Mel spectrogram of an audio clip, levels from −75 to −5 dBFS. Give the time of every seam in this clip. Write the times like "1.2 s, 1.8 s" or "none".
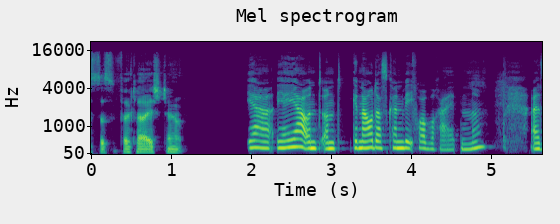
4.0 s

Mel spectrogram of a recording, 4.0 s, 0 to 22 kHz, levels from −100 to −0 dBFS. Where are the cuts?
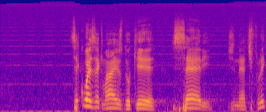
1.2 s, 1.5 s

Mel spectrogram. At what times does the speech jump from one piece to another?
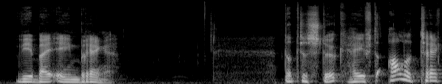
3.0 s

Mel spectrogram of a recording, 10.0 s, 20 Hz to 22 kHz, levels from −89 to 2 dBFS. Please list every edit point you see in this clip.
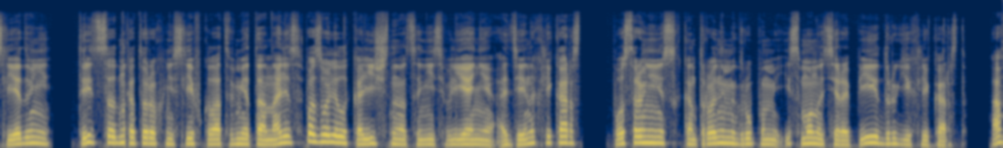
1.2 s, 3.0 s

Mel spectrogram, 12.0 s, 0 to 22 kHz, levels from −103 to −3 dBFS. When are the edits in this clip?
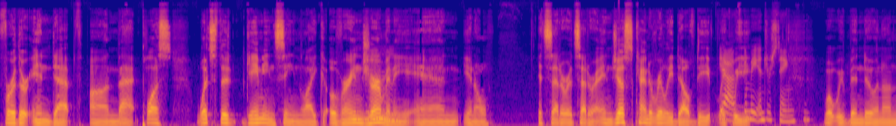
none

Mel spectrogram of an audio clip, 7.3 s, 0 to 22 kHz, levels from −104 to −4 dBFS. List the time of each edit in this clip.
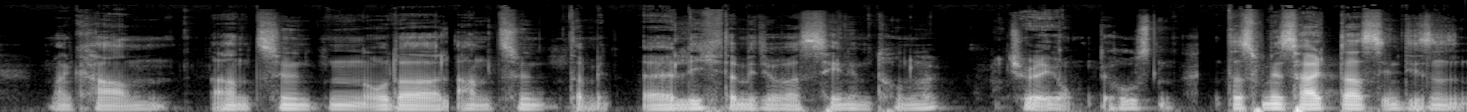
1.1 s, 2.2 s, 3.1 s, 3.6 s, 5.5 s, 6.3 s

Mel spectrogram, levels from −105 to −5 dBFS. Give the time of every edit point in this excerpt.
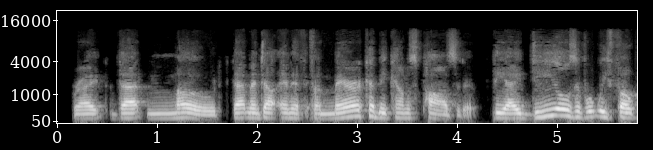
1.7 s, 2.5 s, 4.4 s

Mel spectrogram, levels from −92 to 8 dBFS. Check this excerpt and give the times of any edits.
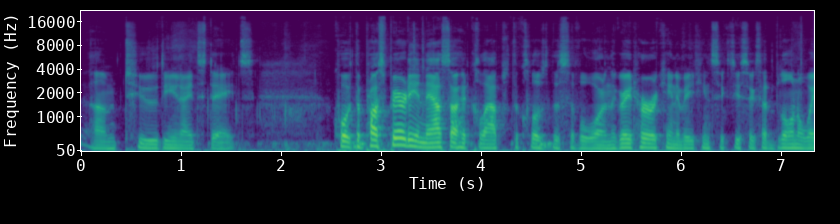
none

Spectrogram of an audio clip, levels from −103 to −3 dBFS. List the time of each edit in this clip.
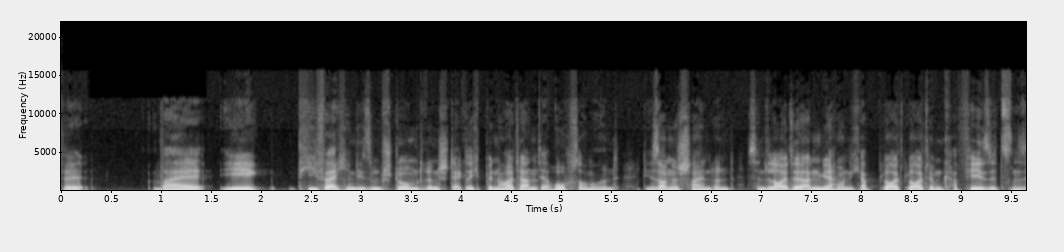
1.5 s, 4.0 s, 4.8 s, 5.7 s, 6.8 s, 7.7 s, 8.4 s

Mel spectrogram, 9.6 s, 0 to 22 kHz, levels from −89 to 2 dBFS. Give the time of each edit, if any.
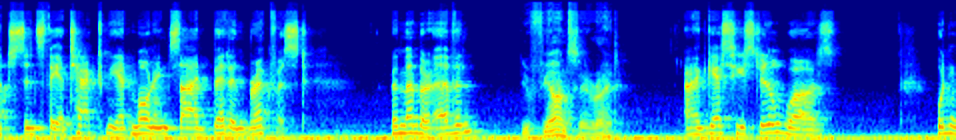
none

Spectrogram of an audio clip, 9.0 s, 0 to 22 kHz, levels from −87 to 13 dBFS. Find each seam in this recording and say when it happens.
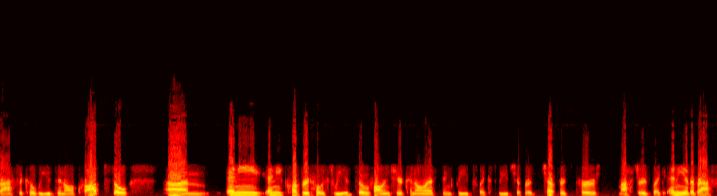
none

